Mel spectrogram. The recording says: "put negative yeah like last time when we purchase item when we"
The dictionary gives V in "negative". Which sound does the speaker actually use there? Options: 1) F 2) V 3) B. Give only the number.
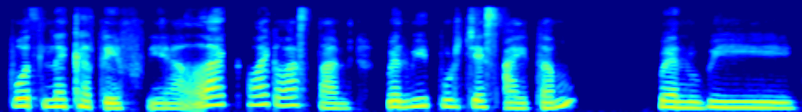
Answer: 1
